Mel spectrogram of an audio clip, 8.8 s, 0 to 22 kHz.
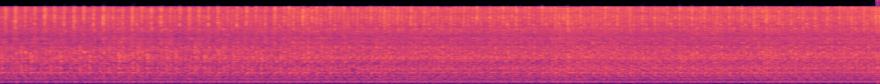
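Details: John Deere 5103 tractor diesel, cold start at about 29-30°F after sitting a few days: steady, even diesel clatter at constant idle as the cold engine warms, nothing wrong.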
